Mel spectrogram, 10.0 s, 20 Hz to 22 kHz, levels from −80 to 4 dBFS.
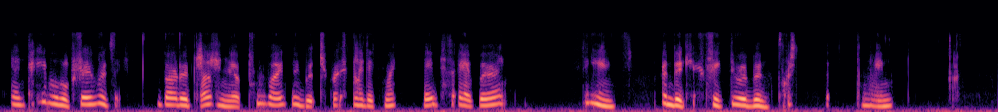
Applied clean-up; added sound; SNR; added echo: neural diffusion model UNIVERSE++.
